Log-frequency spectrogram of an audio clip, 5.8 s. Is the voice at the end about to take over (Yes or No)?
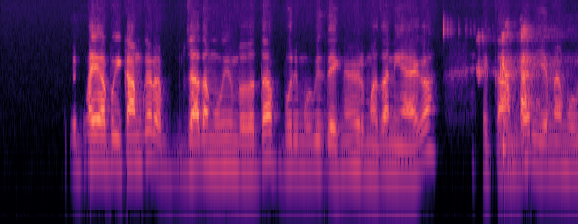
No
